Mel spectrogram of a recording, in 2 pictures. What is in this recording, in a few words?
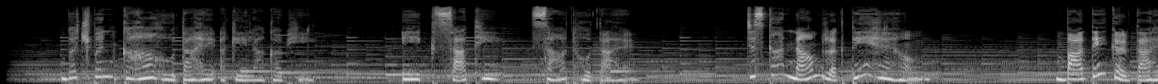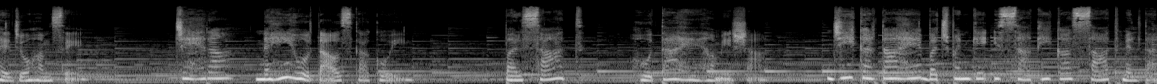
delhi, female voice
